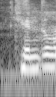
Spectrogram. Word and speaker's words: Kindle: Kindle is how you read it, and Alexander is?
